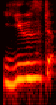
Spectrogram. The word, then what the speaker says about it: used: When we add the d um for something that you have used already, we're going to say used, it's going to have a z sound.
